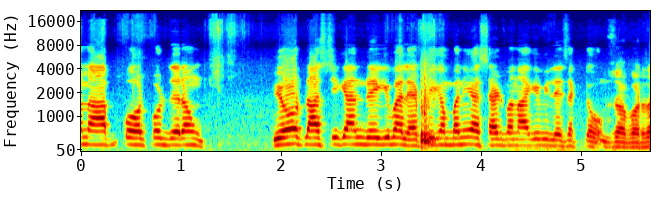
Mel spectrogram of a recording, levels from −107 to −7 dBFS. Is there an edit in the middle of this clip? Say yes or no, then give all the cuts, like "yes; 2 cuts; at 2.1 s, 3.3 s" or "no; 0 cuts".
no; 0 cuts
